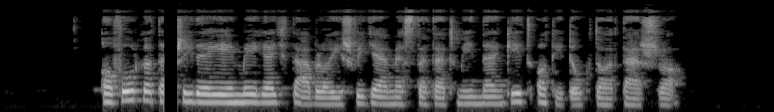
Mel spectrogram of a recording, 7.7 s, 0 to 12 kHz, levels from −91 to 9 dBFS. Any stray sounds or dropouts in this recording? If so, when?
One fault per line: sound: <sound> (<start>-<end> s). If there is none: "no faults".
sound: dropout (1.6-1.8 s)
